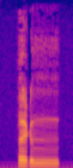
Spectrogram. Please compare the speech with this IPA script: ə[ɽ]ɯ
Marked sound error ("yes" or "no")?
no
